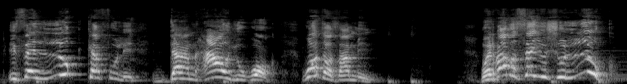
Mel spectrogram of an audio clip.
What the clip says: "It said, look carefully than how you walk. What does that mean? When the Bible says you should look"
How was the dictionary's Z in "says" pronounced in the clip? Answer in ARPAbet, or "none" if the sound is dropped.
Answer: none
